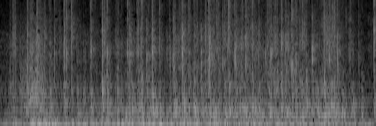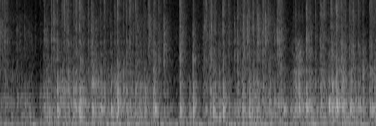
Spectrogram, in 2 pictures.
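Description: Long pointed green nails tap and scratch a long, flat, pale pink textured foam back-buffer body sponge. The result is a dense run of quick, dry clicks and scratchy rustles with a faint midrange tone. A low rumble sits underneath throughout.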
